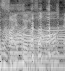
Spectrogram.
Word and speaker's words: Sawzall: Sawzall. S-A-W-Z. – The paisas all on our cruise, they call them sosos. Sosos. And la soso. – Sawzall. No one pronounces the L's. You don't have to.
